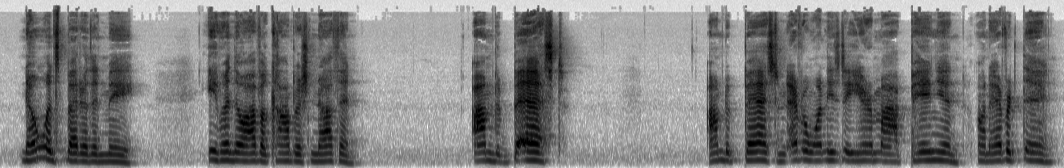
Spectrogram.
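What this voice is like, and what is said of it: Mocking impression of young people. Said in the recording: “that was my impression of people under 20”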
